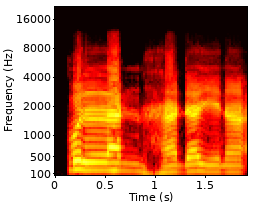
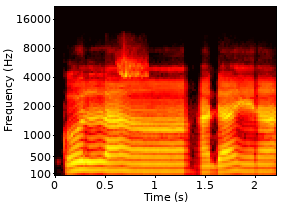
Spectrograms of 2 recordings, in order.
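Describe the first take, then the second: First: The n sound is short, clear and direct. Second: The n sound is held longer, not crisp. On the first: The speaker calls it right. "Yang betul adalah kullan hadaina, langsung" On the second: The speaker calls it wrong. "salah kalau dibaca kullan hadaina"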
